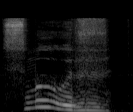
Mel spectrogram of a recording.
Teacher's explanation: Believe it or not, the TH sound in smooth is voiced.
